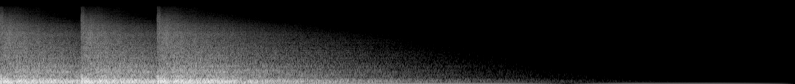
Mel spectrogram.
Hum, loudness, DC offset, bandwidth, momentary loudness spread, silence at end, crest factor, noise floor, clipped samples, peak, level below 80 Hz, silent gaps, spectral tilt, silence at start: none; -13 LUFS; under 0.1%; 12 kHz; 20 LU; 0.4 s; 16 dB; -73 dBFS; under 0.1%; 0 dBFS; -24 dBFS; none; -7.5 dB/octave; 0 s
